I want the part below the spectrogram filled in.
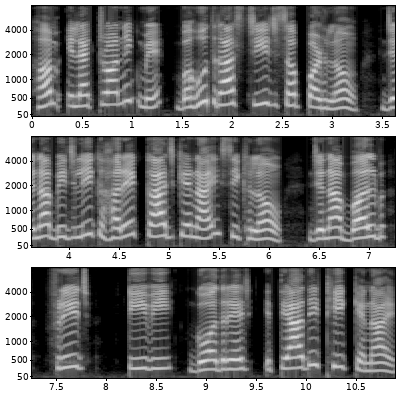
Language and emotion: Maithili, neutral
